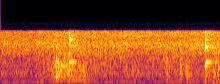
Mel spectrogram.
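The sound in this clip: Small pieces of tomato stir-fried in a pan for bún riêu make a steady sizzle, with a few soft stirring scrapes and a light clink near the end.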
